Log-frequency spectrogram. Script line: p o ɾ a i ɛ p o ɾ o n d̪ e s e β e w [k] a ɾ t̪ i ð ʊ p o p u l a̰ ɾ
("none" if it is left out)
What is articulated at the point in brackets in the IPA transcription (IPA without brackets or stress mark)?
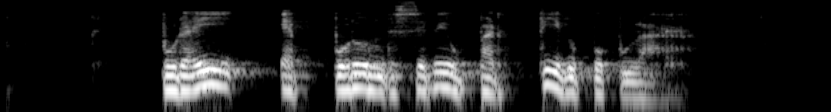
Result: p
